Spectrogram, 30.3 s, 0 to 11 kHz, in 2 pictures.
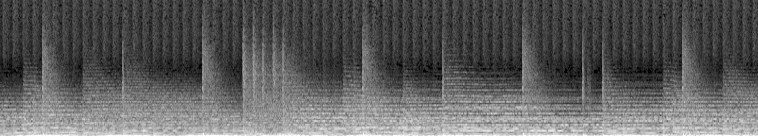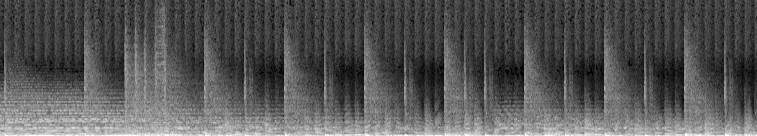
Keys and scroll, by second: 0.8 Tab, 3.3 m, 4.1 m, 6.1 m, 8.3 m, 10.0 1, 10.3 g, 11.9 g, 12.6 g, 13.9 l, 15.0 g, 15.8 g, 27.5-30.3 typing.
